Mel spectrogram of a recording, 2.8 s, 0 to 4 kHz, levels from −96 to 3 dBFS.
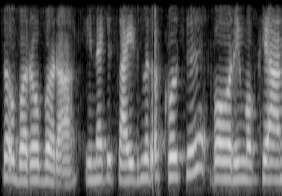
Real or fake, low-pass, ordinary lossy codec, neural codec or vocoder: fake; 3.6 kHz; none; codec, 16 kHz, 4.8 kbps, FACodec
